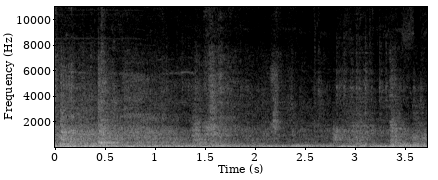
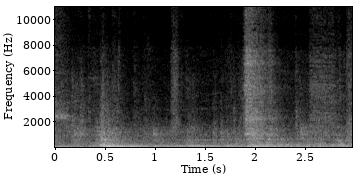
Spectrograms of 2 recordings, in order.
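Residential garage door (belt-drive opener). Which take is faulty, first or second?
second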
